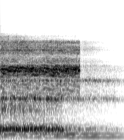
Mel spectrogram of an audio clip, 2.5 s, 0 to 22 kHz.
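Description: Heavy metal band recording from a 1993 demo tape: a dense wall of distorted guitars and drums that stops about three-quarters of the way in, leaving a low held note ringing out as the song ends.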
